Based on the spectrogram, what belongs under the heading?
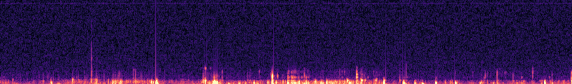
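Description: Low gurgling and bubbling stomach growls with many irregular pops and rumbles; active bowel sounds from an upset stomach.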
